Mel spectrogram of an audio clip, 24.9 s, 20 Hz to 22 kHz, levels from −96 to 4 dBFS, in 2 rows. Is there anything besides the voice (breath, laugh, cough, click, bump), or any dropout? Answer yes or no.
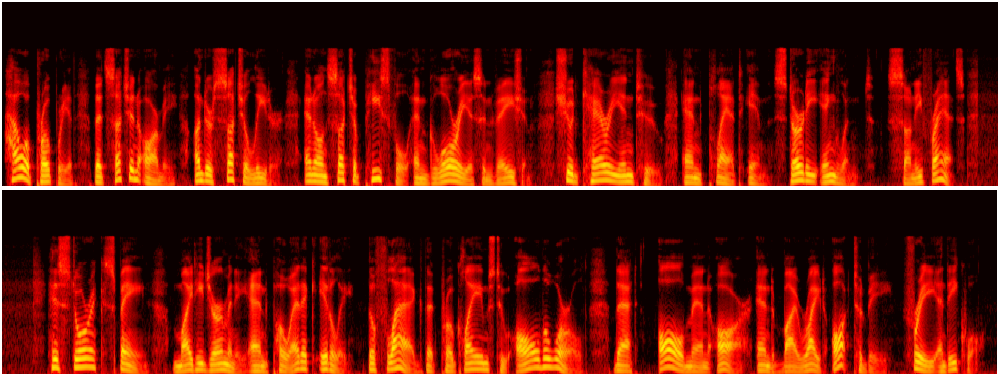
no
